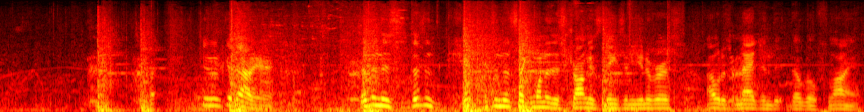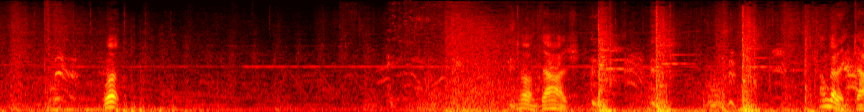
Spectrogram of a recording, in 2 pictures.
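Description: Heavy impacts and clanging blows thud.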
